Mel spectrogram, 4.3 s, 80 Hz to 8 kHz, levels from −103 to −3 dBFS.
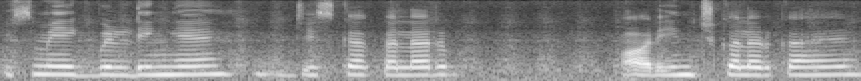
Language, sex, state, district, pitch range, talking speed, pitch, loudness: Hindi, female, Uttar Pradesh, Lalitpur, 245-255 Hz, 140 wpm, 250 Hz, -16 LUFS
